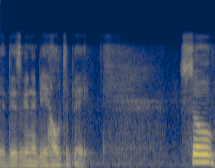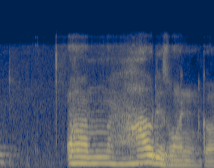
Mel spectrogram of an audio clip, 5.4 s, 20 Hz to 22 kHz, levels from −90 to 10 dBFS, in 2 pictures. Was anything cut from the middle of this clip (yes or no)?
no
